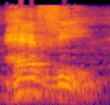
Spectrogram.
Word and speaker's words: heavy: E a palavra heavy, também aquele A ele não aparece, fica heavy, heavy, de pesado, ok?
